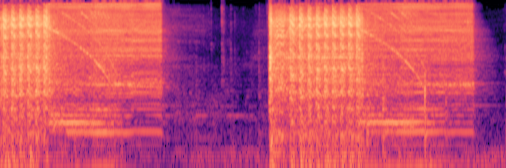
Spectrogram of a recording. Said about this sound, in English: So if I hit it there, it should crank over.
